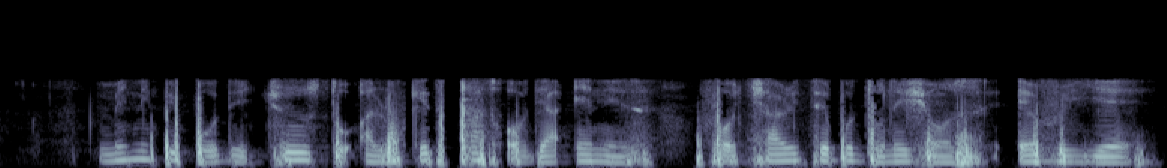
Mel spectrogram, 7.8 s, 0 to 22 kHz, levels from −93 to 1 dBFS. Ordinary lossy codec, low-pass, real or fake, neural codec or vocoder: AAC, 24 kbps; 3.6 kHz; real; none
